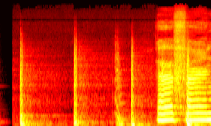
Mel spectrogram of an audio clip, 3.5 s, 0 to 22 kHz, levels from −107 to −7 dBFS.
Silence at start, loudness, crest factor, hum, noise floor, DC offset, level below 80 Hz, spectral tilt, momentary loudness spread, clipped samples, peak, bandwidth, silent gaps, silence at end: 0.35 s; -17 LUFS; 18 dB; none; -52 dBFS; under 0.1%; -30 dBFS; -5 dB/octave; 17 LU; under 0.1%; 0 dBFS; 16.5 kHz; none; 0 s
